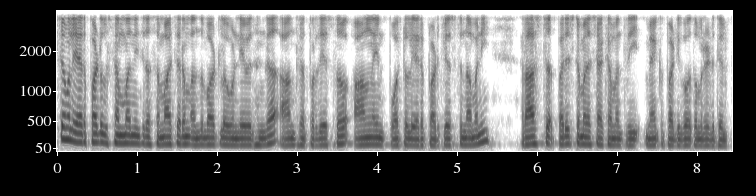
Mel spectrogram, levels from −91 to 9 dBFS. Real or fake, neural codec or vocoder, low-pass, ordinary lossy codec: fake; codec, 16 kHz, 4.8 kbps, FACodec; 3.6 kHz; none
